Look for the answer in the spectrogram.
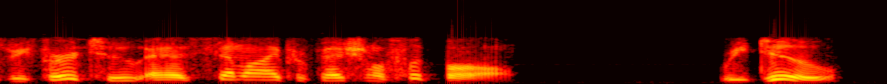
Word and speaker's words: Redux: By the way, the title is a mispronunciation. It's Redo. – Oh, I'm sorry. Okay. My error, R-E-D-U-X, pronounced Redo.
